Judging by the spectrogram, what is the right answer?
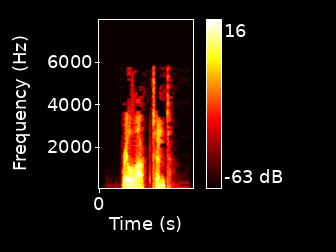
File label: "reluctant", English; adjectives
